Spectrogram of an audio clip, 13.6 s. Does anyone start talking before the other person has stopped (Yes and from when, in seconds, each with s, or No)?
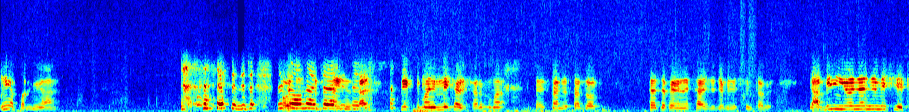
Yes, from 4.2 s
